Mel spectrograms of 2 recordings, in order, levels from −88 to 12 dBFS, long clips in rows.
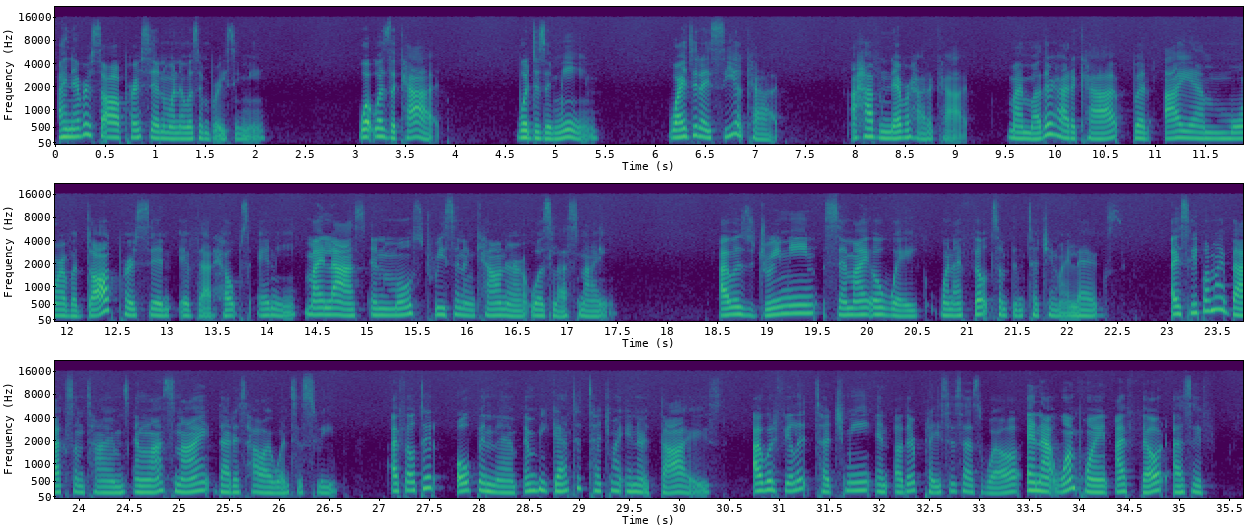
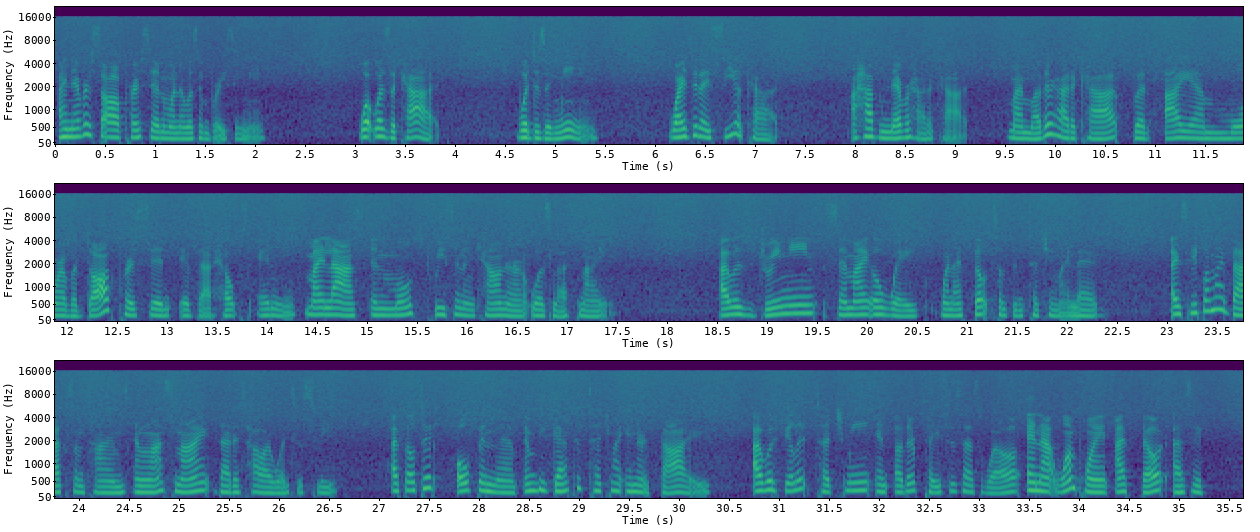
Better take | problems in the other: first | hiss; loud; throughout; 5 dB below the speech; faint in the first

